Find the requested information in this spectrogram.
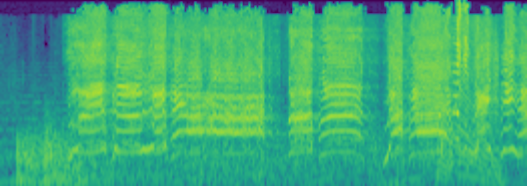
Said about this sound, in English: That is some scream. And was that a horn section? Incredible. They lose control of their butt when they scream. It's really something.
